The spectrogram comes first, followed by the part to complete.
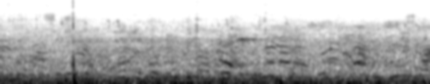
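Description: A single sharp thump of a football being kicked, about a second in, with a fainter knock later, over distant children's shouts and a steady low rumble.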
